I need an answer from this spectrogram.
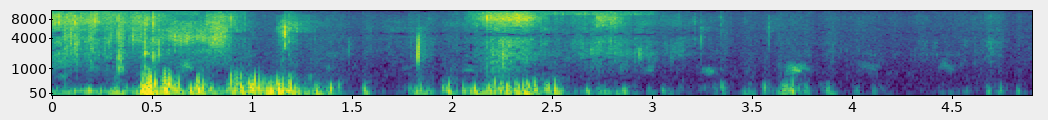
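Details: A group of frogs, calls mistaken for ducks, giving deep, duck-like croaks in quick low pulses, dense and loud for the first three seconds, then sparser, softer croaks trailing off.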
